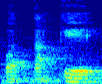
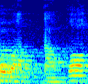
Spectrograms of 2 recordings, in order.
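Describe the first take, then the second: First: The final vowel is tilted toward an e sound. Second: The final vowel is an open a sound. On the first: This is how it is read in that tradition. "dibaca wattaqe" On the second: This is how it is written.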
